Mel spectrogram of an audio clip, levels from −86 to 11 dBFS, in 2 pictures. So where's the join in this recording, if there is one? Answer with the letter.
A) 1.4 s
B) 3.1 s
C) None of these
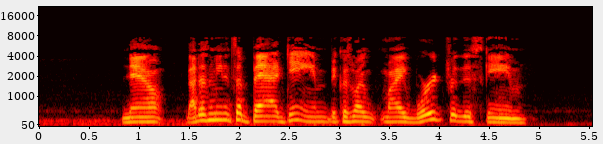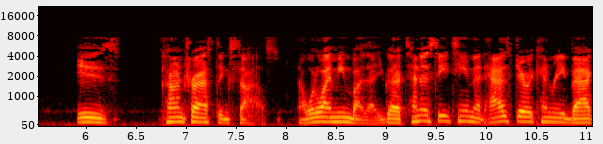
C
